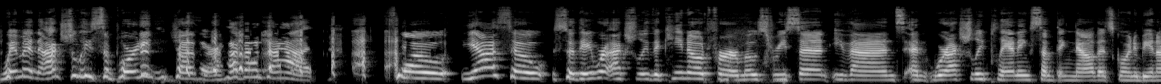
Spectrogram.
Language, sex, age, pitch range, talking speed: English, female, 30-49, 200-235 Hz, 170 wpm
